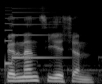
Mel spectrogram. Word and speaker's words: pronunciation: So the correct one is pronunciation.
